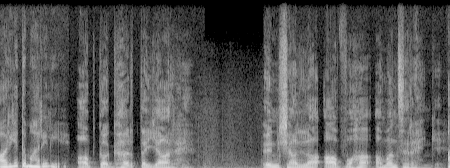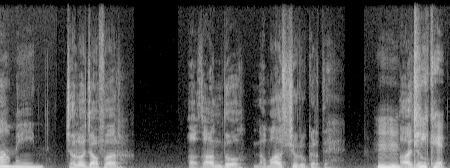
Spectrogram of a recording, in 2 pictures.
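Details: Adult male, acted dialogue; normal speech.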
